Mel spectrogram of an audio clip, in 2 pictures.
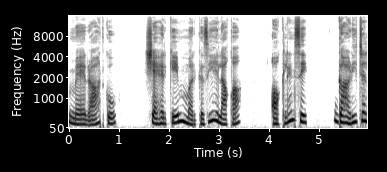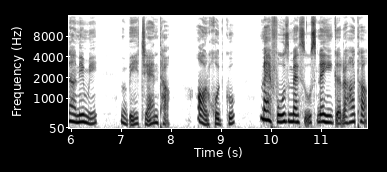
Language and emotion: Urdu, fearful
